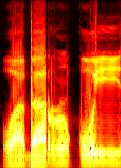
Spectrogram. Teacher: Caranya adalah membacanya memasukkan tanwinnya ke huruf ya. Wa barqi sambil ditahan. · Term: idgham bi gunnah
